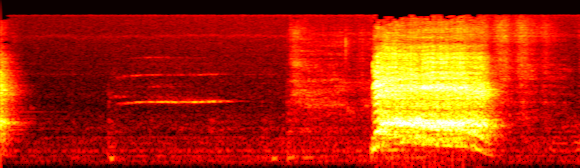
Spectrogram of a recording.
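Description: A man's loud, breathy shout or laughing exclamation, just under a second long, about three seconds in. A faint thin whistle sounds briefly before it.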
